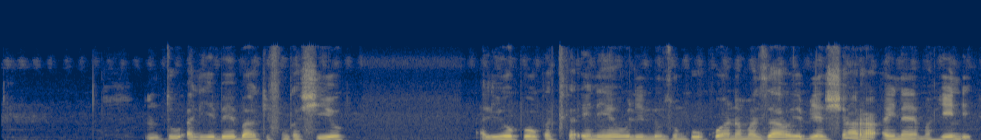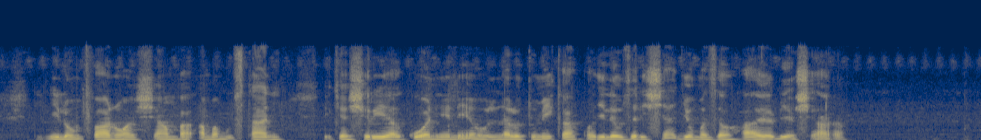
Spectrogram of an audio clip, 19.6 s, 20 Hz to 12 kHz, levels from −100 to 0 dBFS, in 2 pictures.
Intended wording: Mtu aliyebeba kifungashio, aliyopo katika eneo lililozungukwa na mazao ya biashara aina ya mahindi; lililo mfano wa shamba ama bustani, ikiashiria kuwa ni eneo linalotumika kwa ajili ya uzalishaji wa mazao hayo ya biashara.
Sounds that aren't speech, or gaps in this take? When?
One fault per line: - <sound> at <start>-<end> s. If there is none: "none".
none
